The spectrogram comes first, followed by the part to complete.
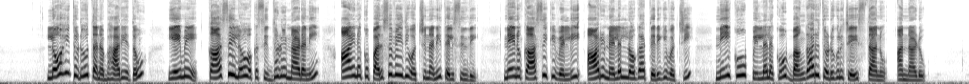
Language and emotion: Telugu, neutral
